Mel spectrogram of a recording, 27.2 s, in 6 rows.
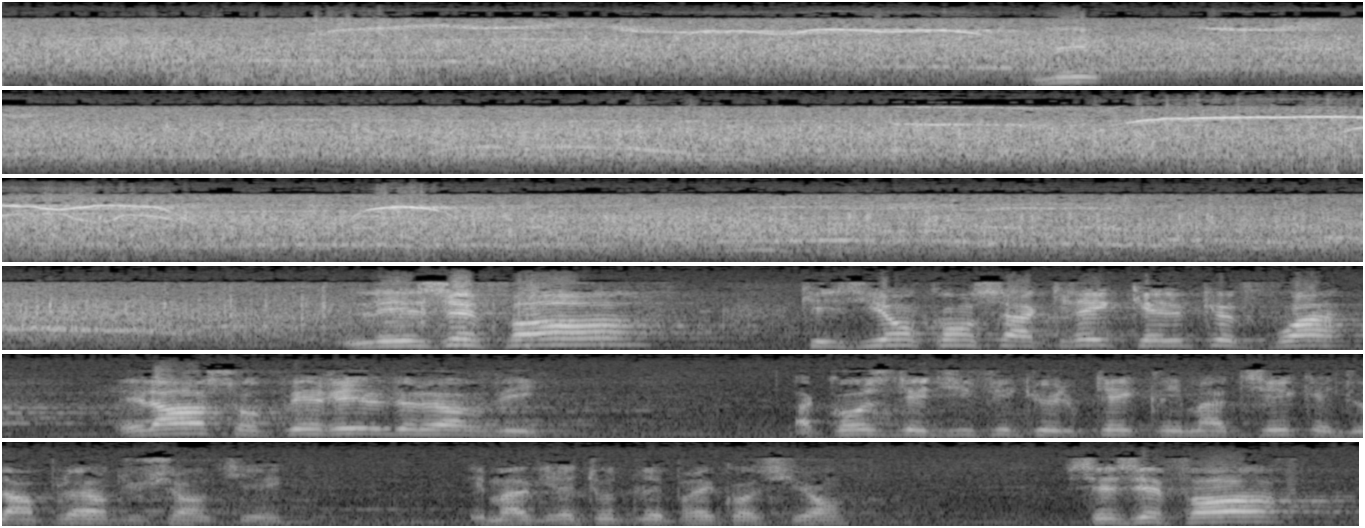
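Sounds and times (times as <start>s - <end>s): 
crowd of workers applauding: 0.0s - 16.3s
shouts: 0.7s - 14.6s
whistles: 0.8s - 4.8s, 5.4s - 10.8s, 11.6s - 13.0s
speech: 3.5s - 3.8s, 14.8s - 20.1s, 20.8s - 25.6s, 26.2s - 27.1s.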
